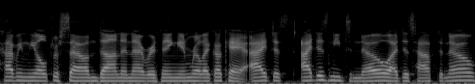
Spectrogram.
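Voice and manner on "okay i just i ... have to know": plain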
